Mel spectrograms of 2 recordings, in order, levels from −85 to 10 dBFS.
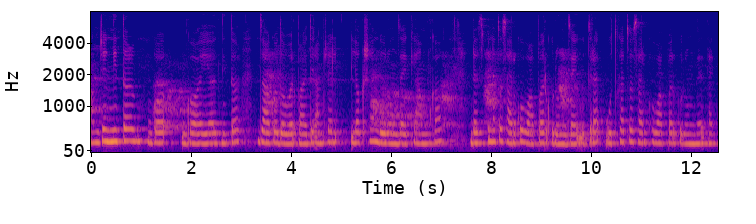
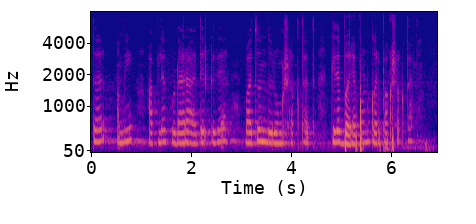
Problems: constant background noise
